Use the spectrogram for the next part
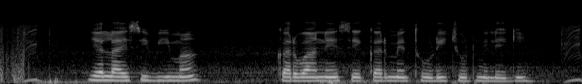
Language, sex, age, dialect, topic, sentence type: Hindi, female, 41-45, Garhwali, banking, statement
